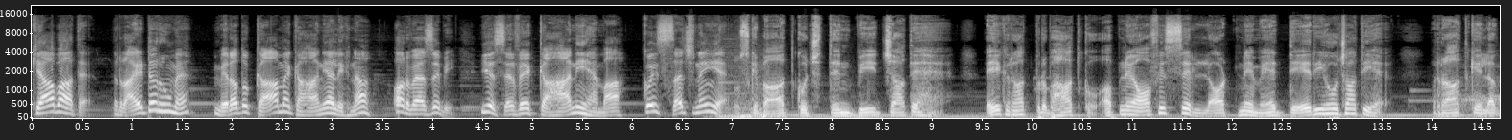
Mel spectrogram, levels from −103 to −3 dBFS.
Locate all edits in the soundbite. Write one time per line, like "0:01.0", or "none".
0:07.1

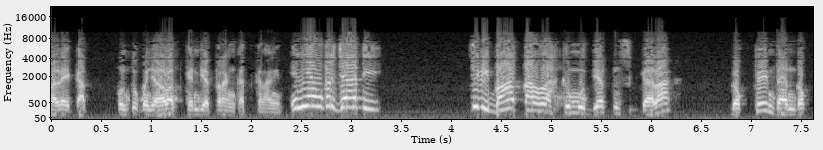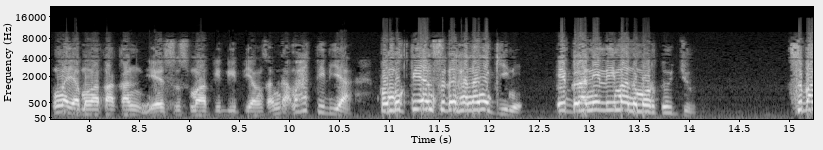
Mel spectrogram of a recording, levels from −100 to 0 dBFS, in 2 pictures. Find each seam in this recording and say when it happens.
none

